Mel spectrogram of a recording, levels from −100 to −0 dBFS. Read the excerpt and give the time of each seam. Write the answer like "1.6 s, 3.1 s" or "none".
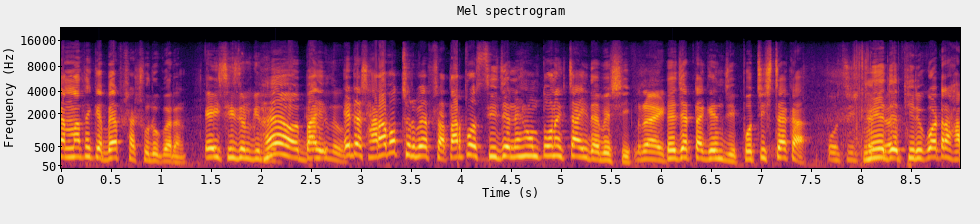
none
